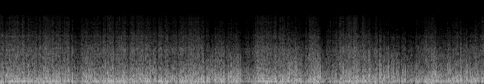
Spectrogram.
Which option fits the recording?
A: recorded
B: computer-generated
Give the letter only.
A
